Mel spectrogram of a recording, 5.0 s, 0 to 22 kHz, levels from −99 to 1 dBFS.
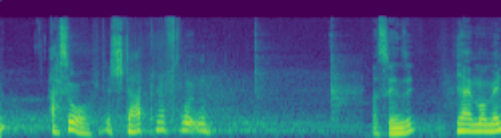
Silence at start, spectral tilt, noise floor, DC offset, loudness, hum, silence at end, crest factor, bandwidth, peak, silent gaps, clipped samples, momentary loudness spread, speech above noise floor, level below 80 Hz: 0 s; -6 dB/octave; -45 dBFS; under 0.1%; -20 LUFS; none; 0 s; 18 dB; 14 kHz; -2 dBFS; none; under 0.1%; 23 LU; 27 dB; -58 dBFS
